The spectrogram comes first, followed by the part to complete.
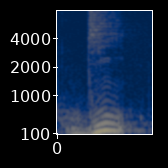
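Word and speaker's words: desense: d'allemand dans son anglais, appelle die-sense, qui n'est pas la décence, n'est-ce pas, puisque ça s'écrit D-E-S-E-N-S-E, et il faut entendre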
